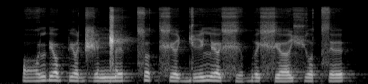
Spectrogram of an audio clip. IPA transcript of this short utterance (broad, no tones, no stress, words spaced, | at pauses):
ɔ̤lʲɾʲɔpʲɔd͡ʒɪ ŋ͡ǁɪtt͡sotxʲɜ ɟilʲɜ xʲə̤bɪ xʲɜçot͡sɪ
